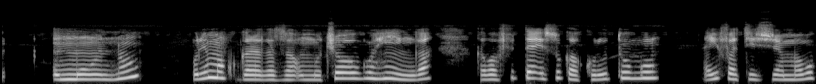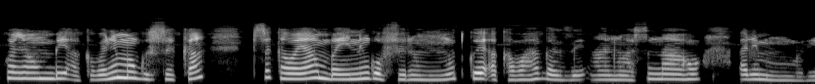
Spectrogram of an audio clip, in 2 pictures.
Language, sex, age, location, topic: Kinyarwanda, female, 18-24, Gakenke, government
